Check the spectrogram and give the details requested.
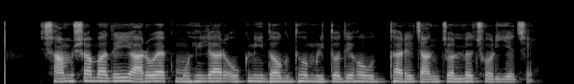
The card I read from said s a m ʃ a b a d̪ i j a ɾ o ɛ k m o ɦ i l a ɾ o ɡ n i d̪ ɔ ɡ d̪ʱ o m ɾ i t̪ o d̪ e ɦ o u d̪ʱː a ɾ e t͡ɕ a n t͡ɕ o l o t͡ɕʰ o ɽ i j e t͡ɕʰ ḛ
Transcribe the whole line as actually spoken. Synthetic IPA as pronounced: ʃ a m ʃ a b a d̪ e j a ɾ o ɛ k m o ɦ i l a ɾ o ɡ n i d̪ ɔ ɡ d̪ʱ o m ɾ i t̪ o d̪ e ɦ o u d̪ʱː a ɾ e t͡ɕ a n t͡ɕ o lː o t͡ɕʰ o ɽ i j e t͡ɕʰ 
